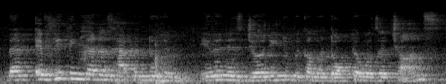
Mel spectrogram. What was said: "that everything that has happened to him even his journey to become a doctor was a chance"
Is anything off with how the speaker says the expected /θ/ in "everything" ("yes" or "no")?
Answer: yes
